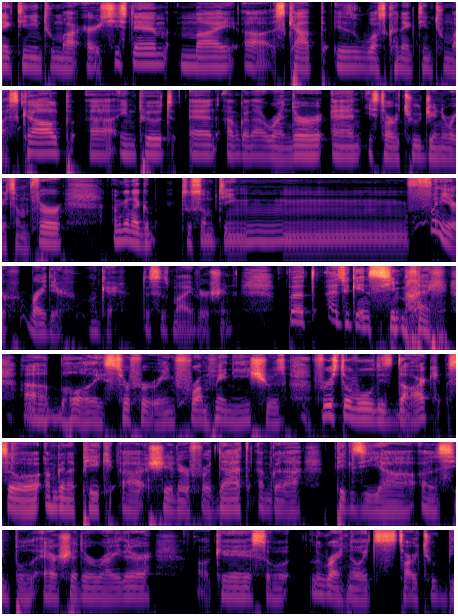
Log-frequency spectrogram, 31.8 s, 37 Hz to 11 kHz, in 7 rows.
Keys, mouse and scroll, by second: 6.0-8.4 drag, 8.4-10.3 drag, 10.3-16.3 drag, 16.3-19.0 drag, 19.5-22.6 drag, 22.6 ctrl+space, 23.8-24.3 typing, 25.2 Down, 26.0 Return, 26.8-31.6 drag.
